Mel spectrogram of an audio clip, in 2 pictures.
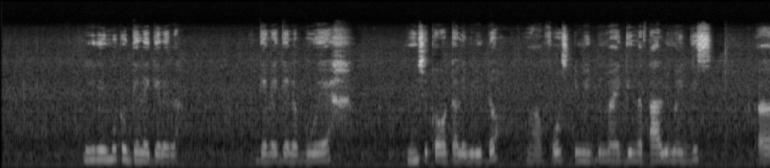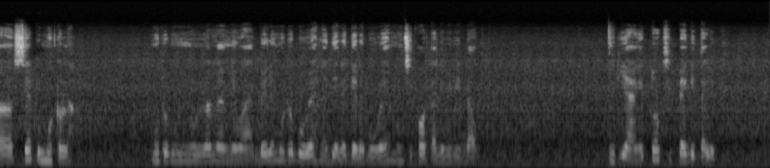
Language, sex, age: Wolof, female, 25-35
